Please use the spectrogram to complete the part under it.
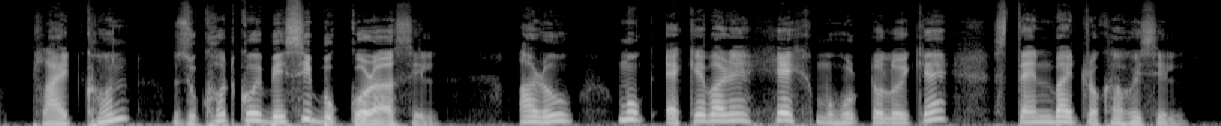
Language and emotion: Assamese, fearful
